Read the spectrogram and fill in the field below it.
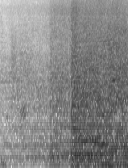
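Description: A Challenger, a Camaro and a Dodge Viper roar past on a street, a loud engine and road noise that surges abruptly halfway through, with a hint of tire squeal in the rush. No voices.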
